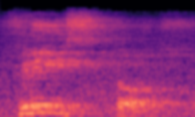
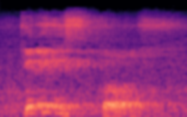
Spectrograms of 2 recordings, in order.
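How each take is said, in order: First: It begins with a harsh, throaty j-like sound. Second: It begins with a hard k sound. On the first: "Vamos a hacer esta J así" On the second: "Si la leo como una C, diría Cristos"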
